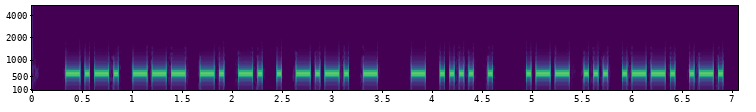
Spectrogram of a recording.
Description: Morse code, heard as a keyed tone, about 25 wpm, 600 Hz. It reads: CONNECT THE WSPR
